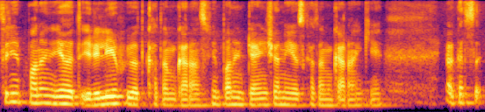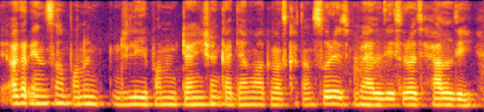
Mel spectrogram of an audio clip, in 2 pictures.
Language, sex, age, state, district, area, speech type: Kashmiri, male, 18-30, Jammu and Kashmir, Ganderbal, rural, spontaneous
